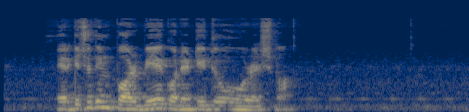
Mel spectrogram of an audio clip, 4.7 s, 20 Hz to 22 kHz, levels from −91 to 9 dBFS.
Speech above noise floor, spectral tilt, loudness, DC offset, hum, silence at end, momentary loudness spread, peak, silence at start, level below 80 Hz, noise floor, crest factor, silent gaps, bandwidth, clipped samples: 33 dB; -5.5 dB/octave; -26 LUFS; under 0.1%; none; 1.75 s; 16 LU; -8 dBFS; 0.55 s; -62 dBFS; -59 dBFS; 20 dB; none; 11.5 kHz; under 0.1%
